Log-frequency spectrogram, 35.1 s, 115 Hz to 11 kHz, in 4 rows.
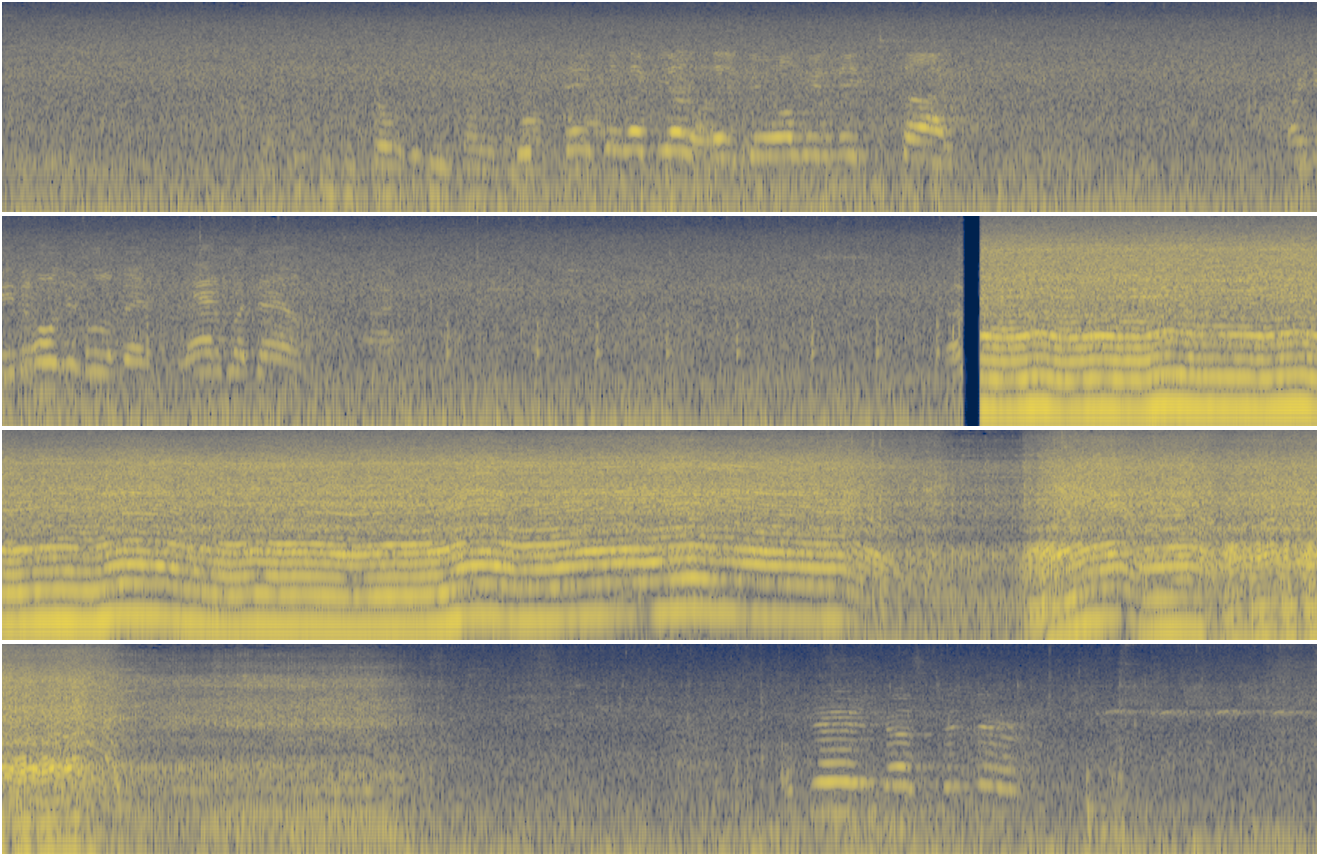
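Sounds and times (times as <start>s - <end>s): chainsaw cutting wood: 15.0s - 29.3s.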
